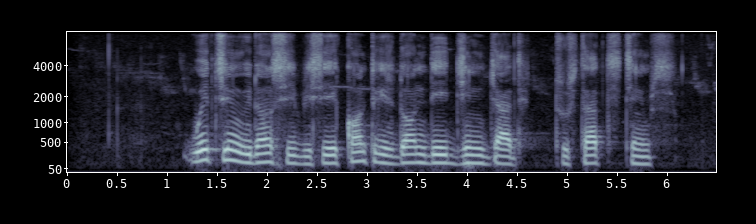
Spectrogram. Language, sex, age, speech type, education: Nigerian Pidgin, male, 15-29, spontaneous, tertiary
